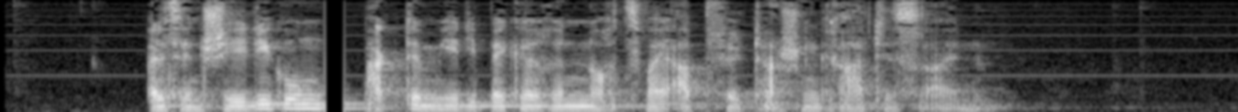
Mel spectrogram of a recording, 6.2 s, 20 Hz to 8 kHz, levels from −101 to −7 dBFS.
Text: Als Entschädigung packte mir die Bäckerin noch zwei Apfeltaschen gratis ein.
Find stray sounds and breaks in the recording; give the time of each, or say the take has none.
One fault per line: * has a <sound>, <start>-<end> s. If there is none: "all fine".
* has a dropout, 1.6-1.7 s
